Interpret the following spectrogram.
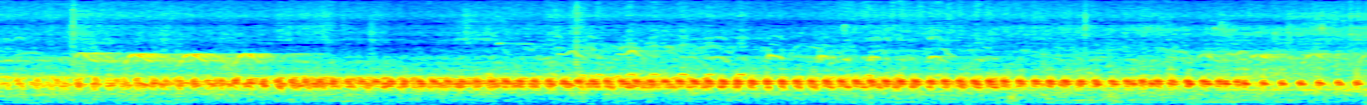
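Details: Cururu toads (Rhinella marina) calling at a lake in Brazil's Atlantic Forest: a loud, steady, low pulsed trill of rapid even beats rolling on without pause, with a fainter higher trill briefly behind it.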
